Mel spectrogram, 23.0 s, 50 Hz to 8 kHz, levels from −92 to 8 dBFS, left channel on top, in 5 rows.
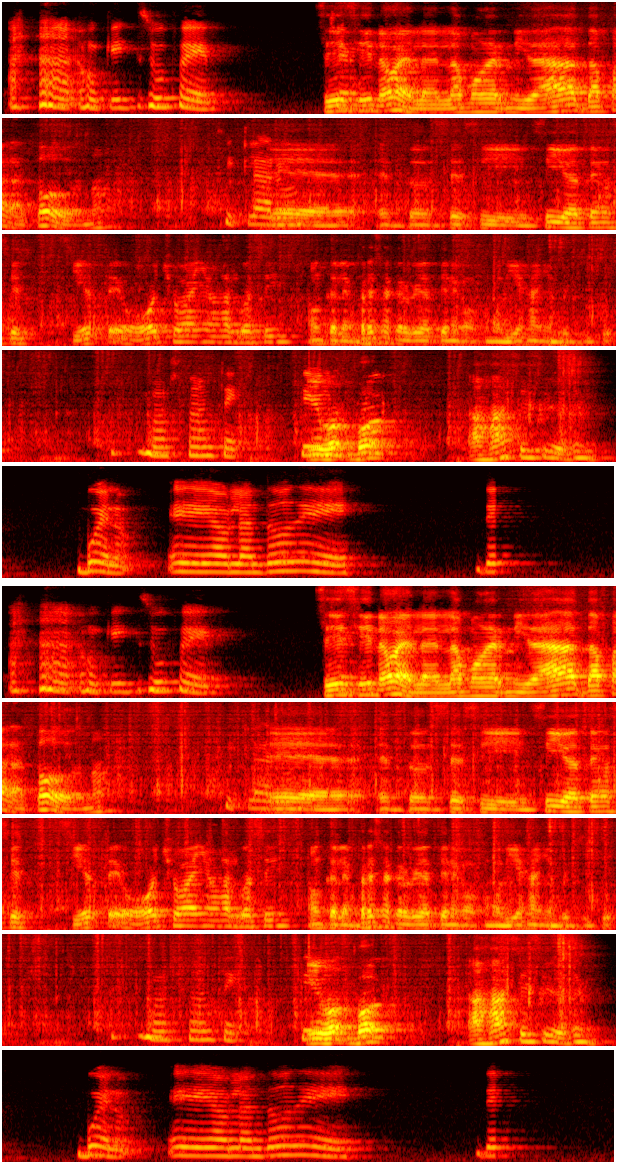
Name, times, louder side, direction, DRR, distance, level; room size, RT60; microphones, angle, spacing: voice 1, 0.1-1.6 2.5-2.8 6.3-6.9 14.8-15.6 16.1-16.7 19.0-19.4 19.7-21.0 22.0-22.1, left 3 dB, 40° left, 8 dB, 0.8 m, -31 dB
voice 2, 2.4-5.4 6.6-9.4 9.7-13.8 16.1-16.7 17.3-18.3, right 4 dB, 35° right, 10 dB, 0.6 m, -25 dB
Run, 3.6-18.1, right 5 dB, 80° right, 3.5 m, -44 dB
15.5 x 8.2 x 5.8 m, 0.67 s
head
